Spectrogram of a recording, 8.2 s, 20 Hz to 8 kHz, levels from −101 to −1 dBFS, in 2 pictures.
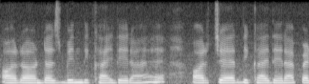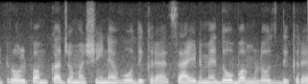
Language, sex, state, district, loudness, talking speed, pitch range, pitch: Hindi, female, Gujarat, Valsad, -15 LUFS, 220 wpm, 205-215 Hz, 210 Hz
